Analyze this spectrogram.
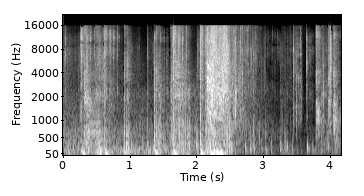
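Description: A silenced pistol fires several quick shots.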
